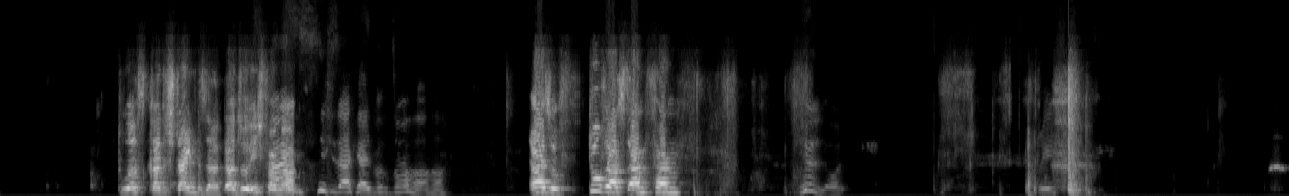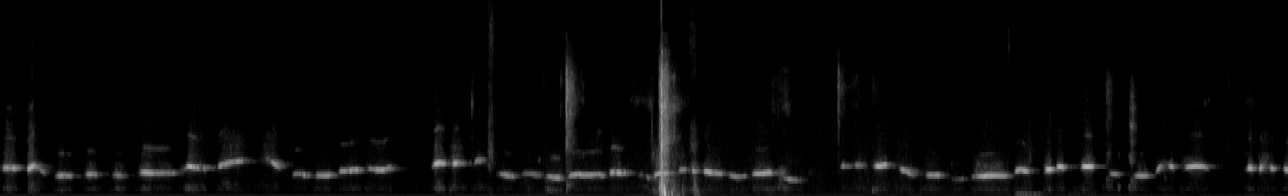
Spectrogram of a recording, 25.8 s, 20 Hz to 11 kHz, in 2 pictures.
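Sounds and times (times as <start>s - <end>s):
speech: 1.2s - 4.6s, 5.3s - 7.4s, 8.0s - 8.5s, 10.3s - 11.0s
person whistling a melodic tune: 12.7s - 25.7s
sharp knock or clack: 19.5s - 19.8s.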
